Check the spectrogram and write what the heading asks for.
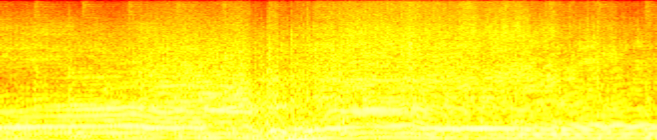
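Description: Pickup truck engine revving hard while racing; the pitch drops sharply about two and a half seconds in and then climbs back, as the throttle is lifted and reapplied.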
